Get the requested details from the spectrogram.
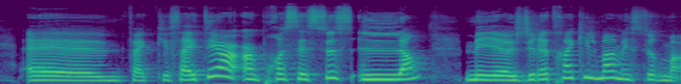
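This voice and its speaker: On a very clean recording with a silent background, a woman is heard talking. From Quebec. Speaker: country musician. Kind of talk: casual chat.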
